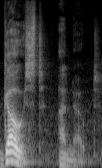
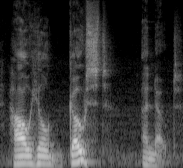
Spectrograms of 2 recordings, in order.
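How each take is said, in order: First: Slow, "ghost" accented and "note" ghosted; stress on ghost. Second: "ghost" punched, "note" barely said; stress on ghost. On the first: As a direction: lean hard on "ghost", let "note" barely sound. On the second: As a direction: hit the word "ghost" hard, slowly, and swallow "note". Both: Shown as a demonstration. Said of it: "I really hit the word ghost".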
